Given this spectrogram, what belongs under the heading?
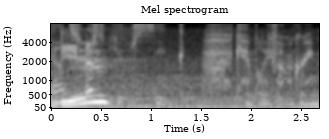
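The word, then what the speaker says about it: Daemon: suffering tormented by the Damon she longs to be free and perhaps when Rel they keep calling it a Damon but I'm pretty sure it's pronounced demon I can't believe I'm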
